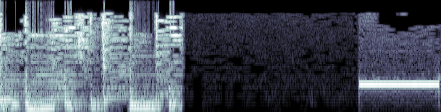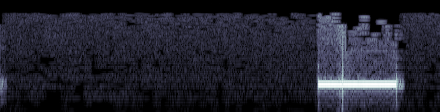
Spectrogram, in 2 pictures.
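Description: Telephone tones while calling back after a dropped call: a dense burst of dialing tones, then two long, steady single-pitched ringback tones separated by silence.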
